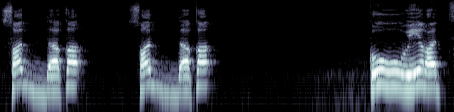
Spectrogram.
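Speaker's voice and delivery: slow recitation with the doubled letters pressed firm; tajweed recitation. Shown as a demonstration. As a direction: recite each word stretched out, holding the shadda. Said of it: "سختی اس کے اندر پیدا کریں گے". (آہستہ تلاوت، شد پر سختی)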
